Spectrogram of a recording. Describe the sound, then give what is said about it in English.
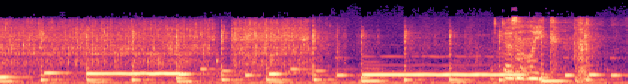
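Water runs steadily from a tap into a flower vase, a continuous pour with a faint ringing tone from the filling vessel, briefly interrupted toward the end. “Water? In the vase? Of course. You've got to put flowers in water.”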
